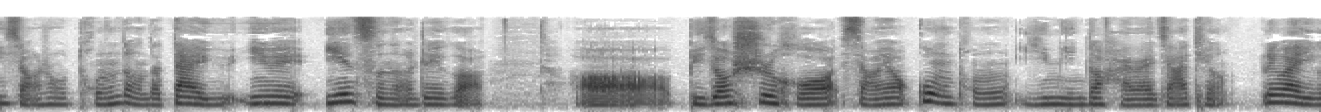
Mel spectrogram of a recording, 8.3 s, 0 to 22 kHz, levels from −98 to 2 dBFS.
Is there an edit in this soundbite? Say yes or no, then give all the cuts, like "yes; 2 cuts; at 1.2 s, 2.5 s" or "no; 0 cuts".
no; 0 cuts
